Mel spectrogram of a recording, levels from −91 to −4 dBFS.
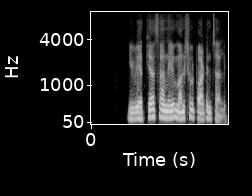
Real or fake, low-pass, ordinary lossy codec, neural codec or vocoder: fake; none; none; codec, 16 kHz, 2 kbps, FreqCodec, smaller model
